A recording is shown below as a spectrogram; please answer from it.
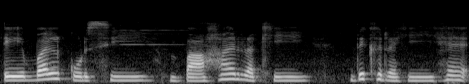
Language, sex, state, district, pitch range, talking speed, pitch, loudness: Hindi, female, Madhya Pradesh, Katni, 175-210 Hz, 90 wpm, 180 Hz, -18 LUFS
